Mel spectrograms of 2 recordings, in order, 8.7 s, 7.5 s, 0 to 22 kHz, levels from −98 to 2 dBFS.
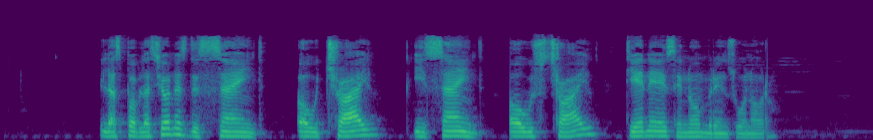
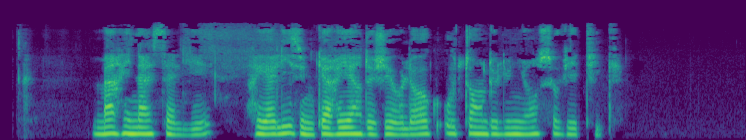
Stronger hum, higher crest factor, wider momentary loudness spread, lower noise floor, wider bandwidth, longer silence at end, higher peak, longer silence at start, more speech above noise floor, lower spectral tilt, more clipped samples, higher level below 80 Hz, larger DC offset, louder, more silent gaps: neither; about the same, 20 dB vs 20 dB; about the same, 14 LU vs 15 LU; first, -84 dBFS vs -75 dBFS; second, 8 kHz vs 11 kHz; second, 1 s vs 1.25 s; second, -14 dBFS vs -2 dBFS; first, 1 s vs 0.25 s; second, 51 dB vs 55 dB; about the same, -4 dB/octave vs -5 dB/octave; neither; about the same, -68 dBFS vs -68 dBFS; neither; second, -33 LUFS vs -21 LUFS; neither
